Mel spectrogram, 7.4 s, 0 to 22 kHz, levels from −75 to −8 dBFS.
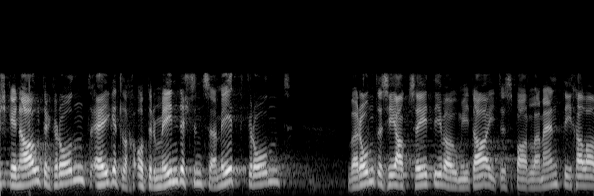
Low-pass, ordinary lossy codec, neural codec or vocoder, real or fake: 5.4 kHz; none; none; real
